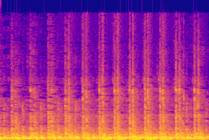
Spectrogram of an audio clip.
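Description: A sewing machine stitching through foundation paper piecing, a quick steady run of needle strokes with a faint motor hum, quiet and close with no talking.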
